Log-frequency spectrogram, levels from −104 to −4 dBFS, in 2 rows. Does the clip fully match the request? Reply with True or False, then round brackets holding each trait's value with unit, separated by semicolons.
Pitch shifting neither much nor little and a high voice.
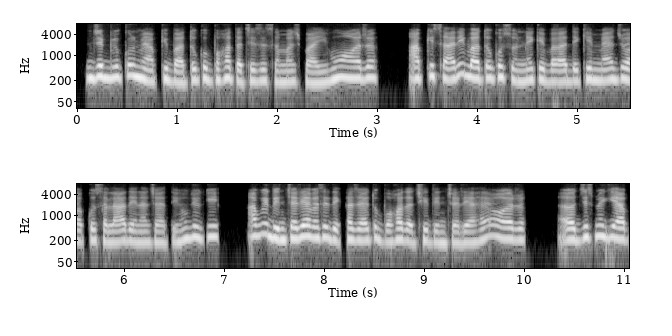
True (3.8 semitones; 210 Hz)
